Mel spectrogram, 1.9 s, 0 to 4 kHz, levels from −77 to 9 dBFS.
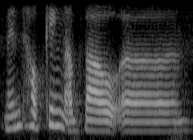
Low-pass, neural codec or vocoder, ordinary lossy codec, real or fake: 3.6 kHz; codec, 24 kHz, 0.5 kbps, DualCodec; Opus, 16 kbps; fake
